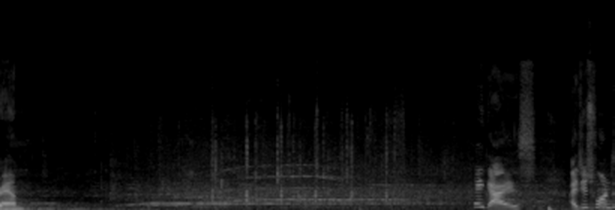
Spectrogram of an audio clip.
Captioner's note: audience applauding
